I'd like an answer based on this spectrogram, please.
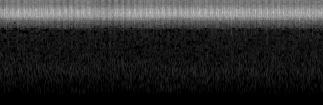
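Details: Crickets stridulating, likely males rubbing the toothed vein of one wing against the other, make a steady, dense, very high-pitched pulsing trill that never pauses. No other sounds intrude.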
